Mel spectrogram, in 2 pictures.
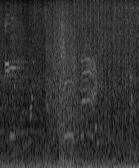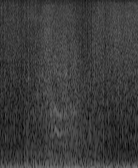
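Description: Game gunfire and explosions rumble in a battle.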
